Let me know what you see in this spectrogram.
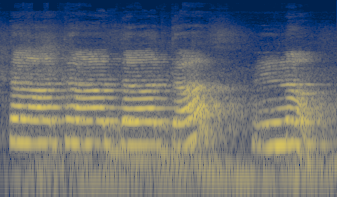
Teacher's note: इसे दंतव्य इसलिए कहते हैं क्योंकि जो जीवा है वो दांतों पे टच कर रही है।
